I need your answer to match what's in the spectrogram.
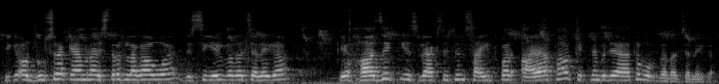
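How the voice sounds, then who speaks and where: High-pitched guy doing a field news report, explains things step by step, lots of hmms while he listens. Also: brisk, darkish tone. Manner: explanatory, prompting with frequent hums.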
